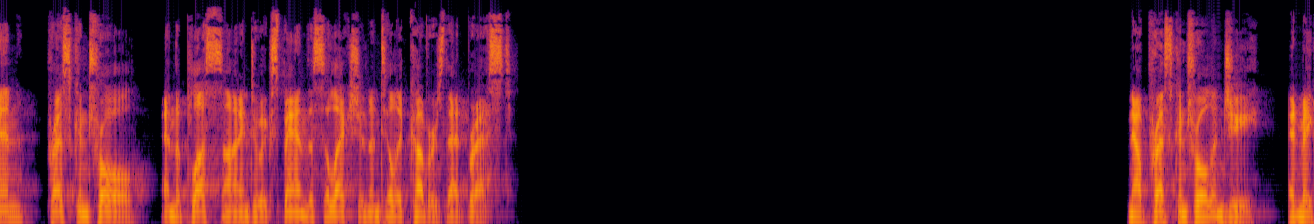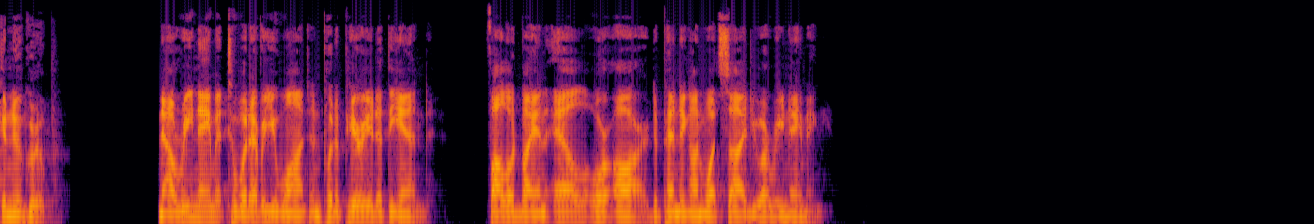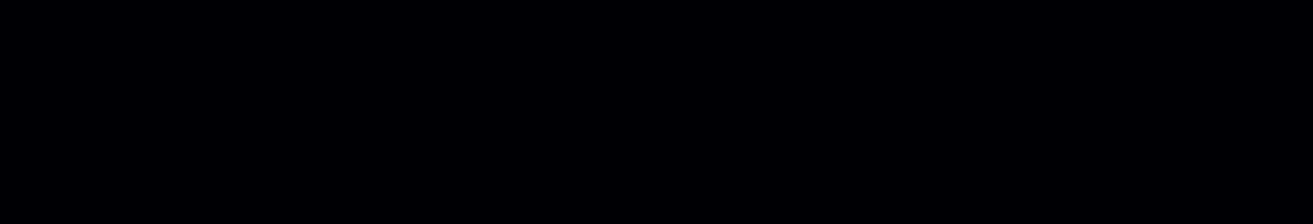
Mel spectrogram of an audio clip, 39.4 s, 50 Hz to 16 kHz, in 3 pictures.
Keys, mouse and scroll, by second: 0.4 middle click, 0.6 scroll down 2, 0.9-3.7 middle drag, 3.7-4.7 ctrl+KP_Add, 7.4-8.4 middle drag, 8.4 ctrl+KP_Add, 9.1-11.4 middle drag, 11.4 ctrl+g, 13.5 click, 14.1 scroll down 10, 15.1 click, 15.3-20.8 drag, 20.8-22.0 middle drag, 22.0-22.9 scroll up 2, 22.9 click, 23.8 ctrl+KP_Add, 24.0 ctrl+KP_Add, 26.2 scroll down 1, 26.4 middle click, 27.1 ctrl+g, 28.3 click, 28.4-31.4 drag, 31.9 middle click, 32.4 click, 32.8 middle click, 33.6 click, 34.4-35.9 scroll up 2, 35.9 click, 36.3 click, 36.6 click, 36.9-38.2 middle drag, 38.2 click, 38.6 middle click.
